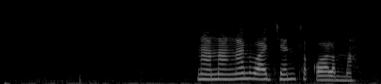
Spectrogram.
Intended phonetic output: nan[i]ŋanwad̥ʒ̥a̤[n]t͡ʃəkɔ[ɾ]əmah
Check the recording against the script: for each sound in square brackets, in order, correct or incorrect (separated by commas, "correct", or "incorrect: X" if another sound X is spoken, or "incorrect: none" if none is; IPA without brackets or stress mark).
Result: incorrect: a, correct, incorrect: l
